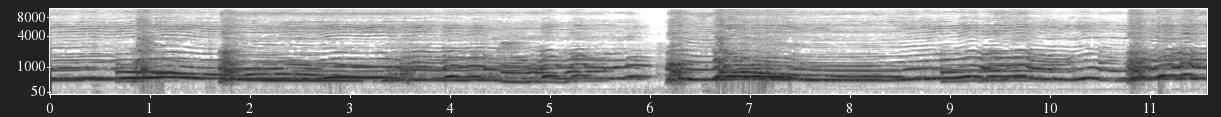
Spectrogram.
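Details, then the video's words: Howling Alaskan Malamutes, Dotty joined by her mother Sojou and then Fish after a foam-pipe sound triggers them. Two long bouts of overlapping sustained howls, rising and wobbling, with a short gap for breath between them. "What's All That Noise About Howling?"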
